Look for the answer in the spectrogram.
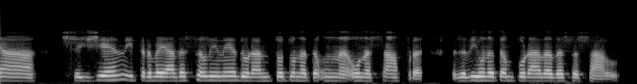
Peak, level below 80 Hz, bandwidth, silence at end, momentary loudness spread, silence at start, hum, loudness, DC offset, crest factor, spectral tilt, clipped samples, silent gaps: -8 dBFS; -70 dBFS; 5 kHz; 0.2 s; 7 LU; 0 s; none; -22 LUFS; under 0.1%; 14 dB; -8.5 dB/octave; under 0.1%; none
